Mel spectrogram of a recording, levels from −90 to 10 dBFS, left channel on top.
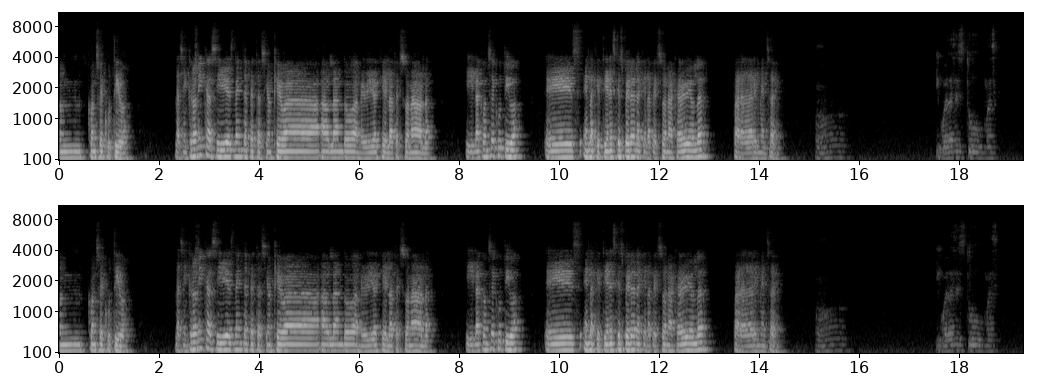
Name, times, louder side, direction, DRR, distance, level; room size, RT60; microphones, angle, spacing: voice 1, 0.0-1.4 2.3-7.4 8.1-9.2 9.7-13.0 13.5-14.4, left 1 dB, 30° left, 5 dB, 1.2 m, -27 dB
voice 2, 15.1-15.7 17.5-18.7, left 1 dB, 50° left, 1 dB, 7.5 m, -51 dB
19.5 x 8.4 x 2.4 m, 0.30 s
head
